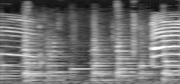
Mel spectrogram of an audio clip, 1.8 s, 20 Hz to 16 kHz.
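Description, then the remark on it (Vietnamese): A cat meows several times in quick succession, a series of short, high, plaintive cries with a clear tonal quality, fairly loud with no talking. “Chẳng hạn như tần số âm thanh của mèo được ghi nhận từ khoảng 25 Hz đến 150 Hz.”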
